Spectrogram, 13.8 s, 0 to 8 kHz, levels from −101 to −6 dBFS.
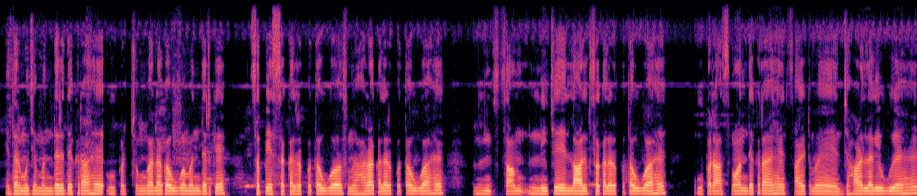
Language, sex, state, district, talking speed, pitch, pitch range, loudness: Hindi, male, Jharkhand, Jamtara, 185 wpm, 115 Hz, 115-120 Hz, -23 LUFS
